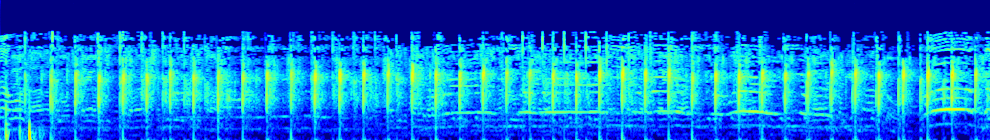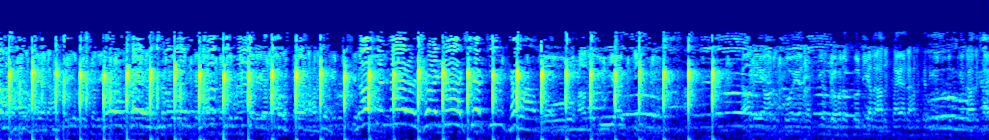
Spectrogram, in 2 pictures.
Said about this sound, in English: Can we just clap our hands to the Lord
